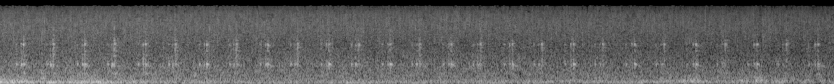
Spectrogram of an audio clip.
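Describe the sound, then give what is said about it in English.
Steady rain hisses continuously throughout, rain at a cricket test match, with a clock ticking briskly and evenly over it. The rain stays at a constant moderate level, and no one speaks. “Yes, rain and time wasting.”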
